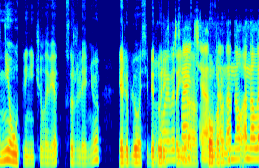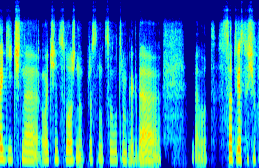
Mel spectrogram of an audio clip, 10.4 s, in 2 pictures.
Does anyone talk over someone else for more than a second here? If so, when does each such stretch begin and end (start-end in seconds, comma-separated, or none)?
3.1-4.7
